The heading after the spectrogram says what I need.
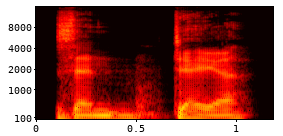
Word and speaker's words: Zendaya: I think it's Day. Zendaya.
